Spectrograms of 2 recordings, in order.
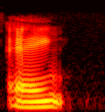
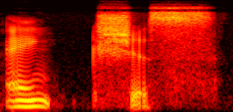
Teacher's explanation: you can go to the k position ankh but you're not really releasing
